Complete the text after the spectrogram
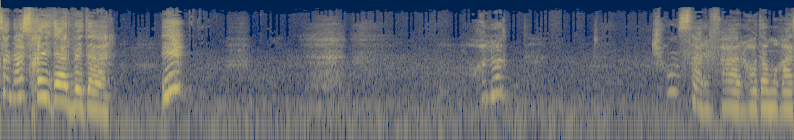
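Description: A woman speaks emotionally and pleadingly close by.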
